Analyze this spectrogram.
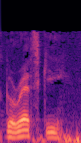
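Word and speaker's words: Górecki: But months ago, I was introduced to an individual by the name of Henrik, and it's pronounced Goretzky, but it's spelled G-O-R-E-C-K-I.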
